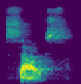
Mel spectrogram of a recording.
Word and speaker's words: Seuss: We've been pronouncing Dr. Seuss's name wrong this entire time. – Is it Seuss? – It's Saus.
